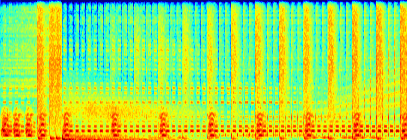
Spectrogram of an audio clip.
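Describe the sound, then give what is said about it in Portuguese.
Repeated sampled dog barks punch through a busy electronic music track in a rhythmic pattern, loud and up front, with sharp yips landing on the beat alongside synth stabs. “Late, que eu tô passando, vai. Late.”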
